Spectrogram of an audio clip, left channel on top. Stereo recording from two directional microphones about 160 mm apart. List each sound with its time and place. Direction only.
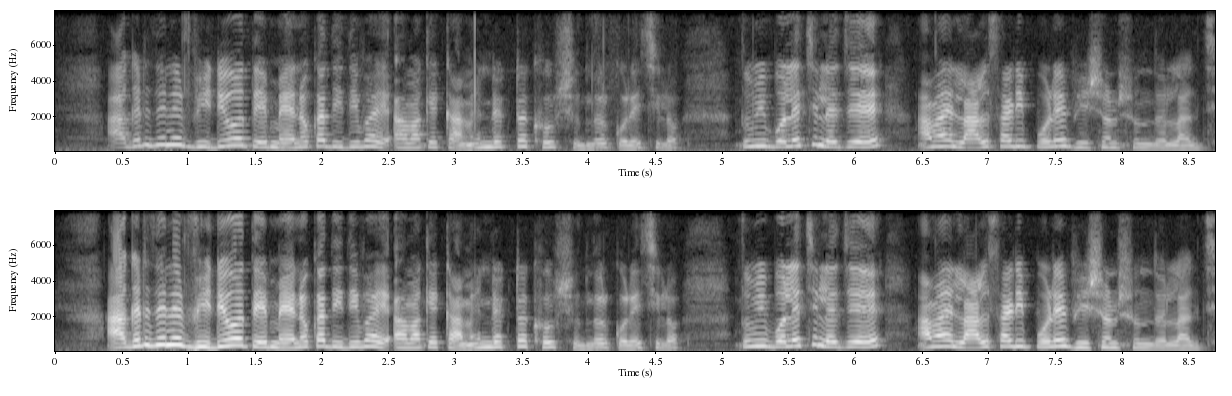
0.3 s a woman's voice: 65° right (ahead or behind); by 8.1 s 45° right (ahead or behind)
8.1 s speech: 30° right (ahead or behind)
